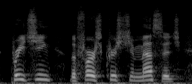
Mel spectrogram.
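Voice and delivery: ordinary talk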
